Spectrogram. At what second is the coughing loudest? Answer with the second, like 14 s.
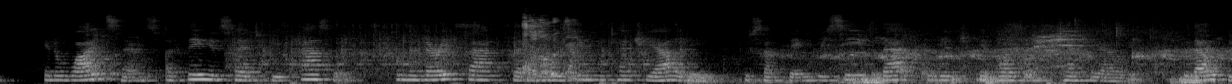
5 s.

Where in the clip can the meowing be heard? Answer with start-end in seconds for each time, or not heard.
9.9-10.8.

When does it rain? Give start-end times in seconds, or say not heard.
2.2-12.2.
